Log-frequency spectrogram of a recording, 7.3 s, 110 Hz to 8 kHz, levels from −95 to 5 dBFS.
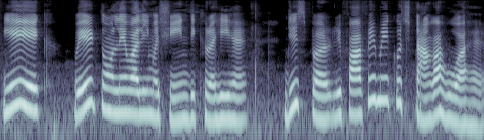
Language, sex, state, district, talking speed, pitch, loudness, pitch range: Hindi, female, Punjab, Pathankot, 140 wpm, 240 Hz, -15 LUFS, 210-280 Hz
